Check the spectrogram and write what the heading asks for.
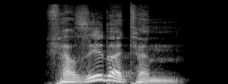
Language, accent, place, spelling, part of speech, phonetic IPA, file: German, Germany, Berlin, versilbertem, adjective, [fɛɐ̯ˈzɪlbɐtəm], De-versilbertem.ogg
- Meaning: strong dative masculine/neuter singular of versilbert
